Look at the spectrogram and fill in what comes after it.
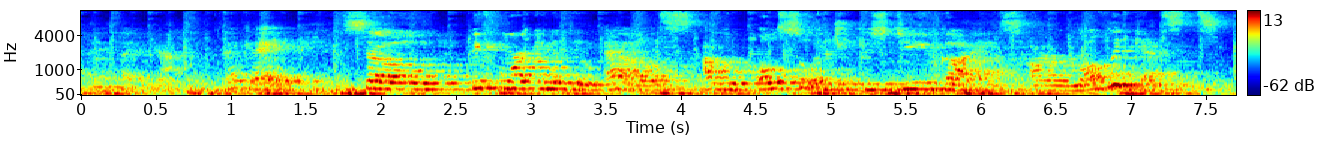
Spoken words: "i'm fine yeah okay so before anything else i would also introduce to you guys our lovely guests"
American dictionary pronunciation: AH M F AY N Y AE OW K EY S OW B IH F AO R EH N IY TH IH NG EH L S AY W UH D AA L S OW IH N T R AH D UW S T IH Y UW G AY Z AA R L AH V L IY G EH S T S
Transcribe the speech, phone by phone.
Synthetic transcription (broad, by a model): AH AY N Y AE OW K EY S OW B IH F AO R EH N IY TH IH NG EH L S AY W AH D AA L S OW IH N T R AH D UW S T IH Y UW G AY Z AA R L AH V L IY G EH S T S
